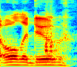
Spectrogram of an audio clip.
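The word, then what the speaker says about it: Ola Dubh: But yeah, the Ola Doob.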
